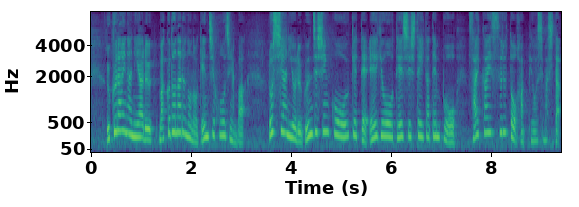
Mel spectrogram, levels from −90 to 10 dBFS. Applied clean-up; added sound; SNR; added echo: none; none; none; none.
